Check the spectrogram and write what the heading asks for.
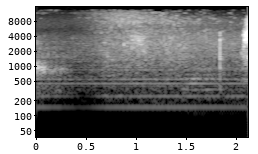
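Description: A pause in speech filled with the steady low hum and faint hiss of an old recording, with one small tick near the end.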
